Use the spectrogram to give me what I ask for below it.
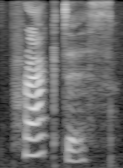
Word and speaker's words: practice: Why did we add a silent final E to practice? To make the C say its soft sound.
